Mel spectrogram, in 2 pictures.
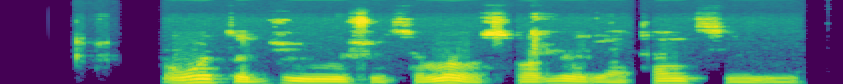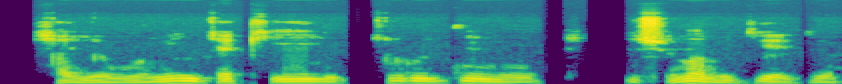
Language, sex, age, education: Yoruba, male, 30-45, tertiary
